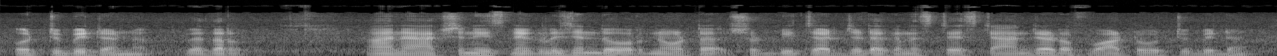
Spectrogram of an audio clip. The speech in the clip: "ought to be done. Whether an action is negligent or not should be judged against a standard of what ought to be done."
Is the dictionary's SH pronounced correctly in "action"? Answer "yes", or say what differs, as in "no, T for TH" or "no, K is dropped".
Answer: yes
